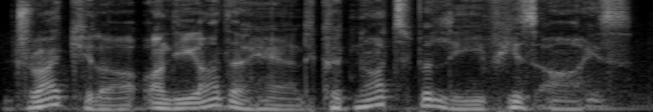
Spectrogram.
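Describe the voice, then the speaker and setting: A man narrating a scripted horror story as storyteller, with dramatic, expressive delivery. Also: sits low, normal speed, faint music behind.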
